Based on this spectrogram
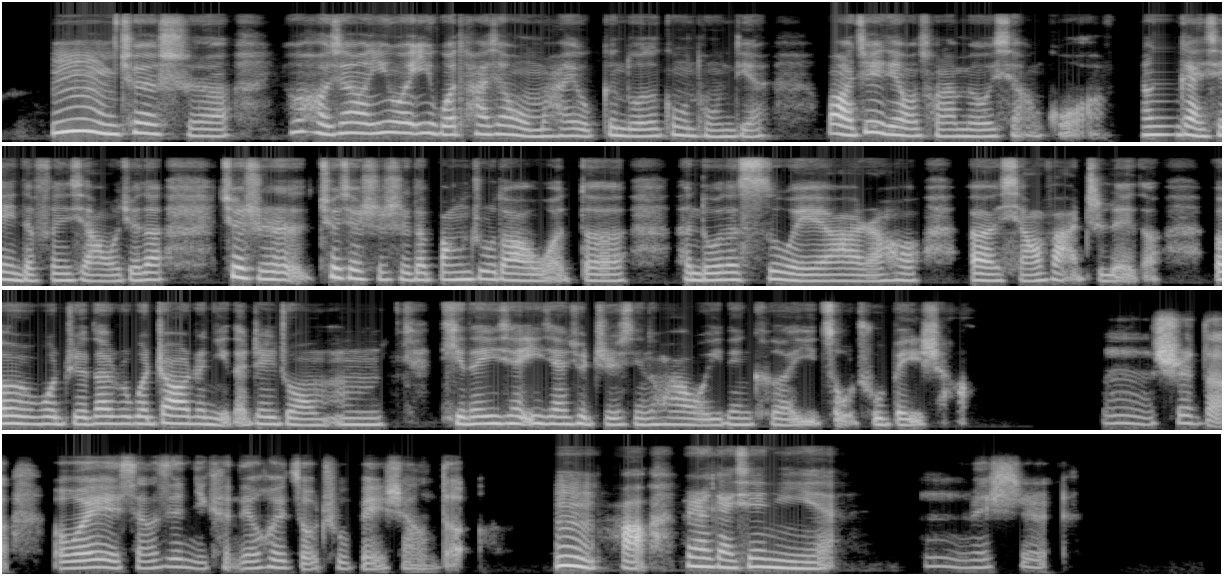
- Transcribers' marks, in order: other background noise
- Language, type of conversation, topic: Chinese, advice, 我该如何应对悲伤和内心的空虚感？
